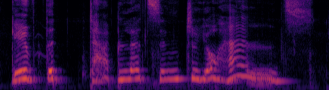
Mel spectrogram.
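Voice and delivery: high, slow and far-off, like voices from a distance; distant chorus. Acted. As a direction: sing it out as if from far away across the river. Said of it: "From far away, barely audible".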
